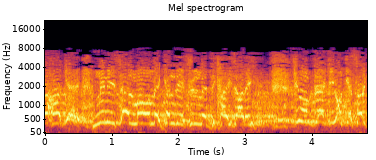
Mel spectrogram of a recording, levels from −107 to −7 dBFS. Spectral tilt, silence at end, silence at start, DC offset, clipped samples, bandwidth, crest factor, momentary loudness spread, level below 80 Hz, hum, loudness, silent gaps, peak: -3 dB/octave; 0 s; 0 s; under 0.1%; under 0.1%; 8 kHz; 10 dB; 3 LU; -54 dBFS; none; -11 LUFS; none; 0 dBFS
